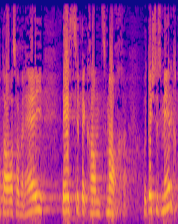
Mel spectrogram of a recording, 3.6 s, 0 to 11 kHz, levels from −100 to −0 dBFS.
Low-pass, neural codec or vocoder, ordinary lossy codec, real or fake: 9.9 kHz; none; none; real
